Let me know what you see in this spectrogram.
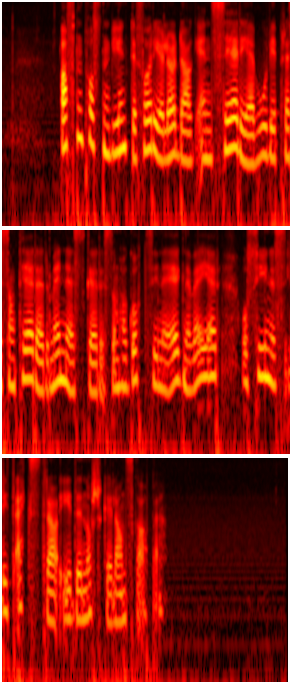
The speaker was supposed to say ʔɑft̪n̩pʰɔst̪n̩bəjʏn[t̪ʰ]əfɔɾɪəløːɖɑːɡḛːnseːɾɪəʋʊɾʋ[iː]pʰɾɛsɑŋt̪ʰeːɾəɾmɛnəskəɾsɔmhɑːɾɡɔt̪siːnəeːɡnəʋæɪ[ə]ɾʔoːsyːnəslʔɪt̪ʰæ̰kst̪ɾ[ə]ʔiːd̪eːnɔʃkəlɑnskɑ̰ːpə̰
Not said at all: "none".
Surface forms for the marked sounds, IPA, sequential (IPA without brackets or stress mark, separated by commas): t̪, iː, ə, ɑ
